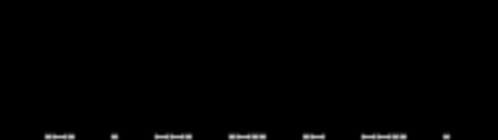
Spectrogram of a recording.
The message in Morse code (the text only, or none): REGLAZE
